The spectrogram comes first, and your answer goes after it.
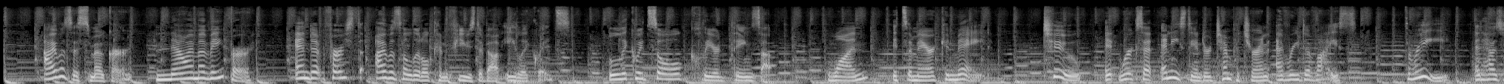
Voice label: Inspiring

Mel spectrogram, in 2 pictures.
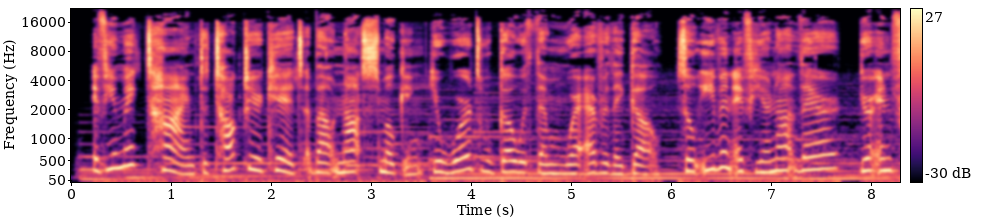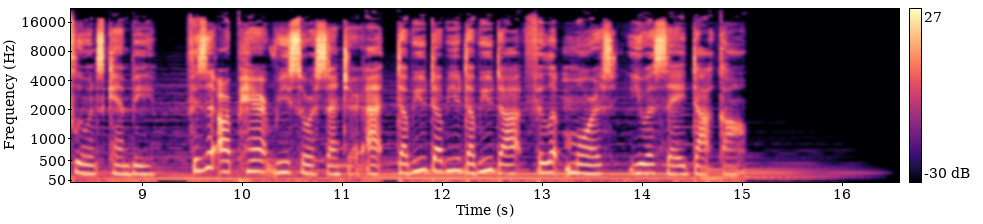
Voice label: Smoking PSA

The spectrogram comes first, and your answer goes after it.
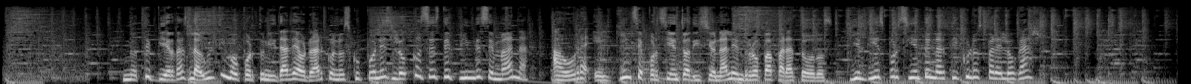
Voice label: Political Spanish

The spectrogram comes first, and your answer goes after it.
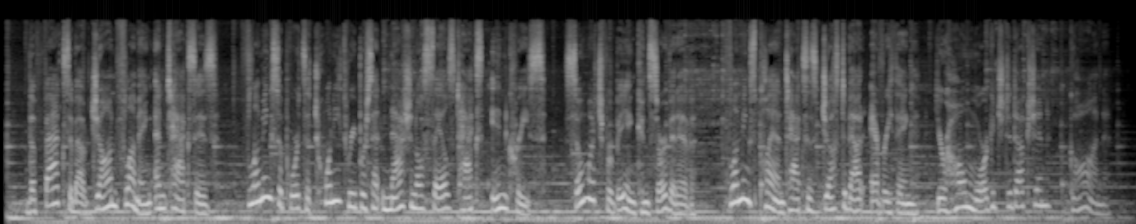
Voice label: Political Spot

